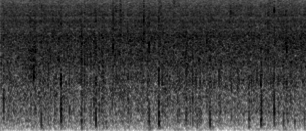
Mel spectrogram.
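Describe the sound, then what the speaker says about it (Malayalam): Heavy rain pattering close on hard surfaces, a continuous dense hiss dotted with sharp individual drop hits, with no voices. "ഭയങ്കര വെള്ളമൊഴുക്കാണ്, ഭയങ്കര മഴയാണ്."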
